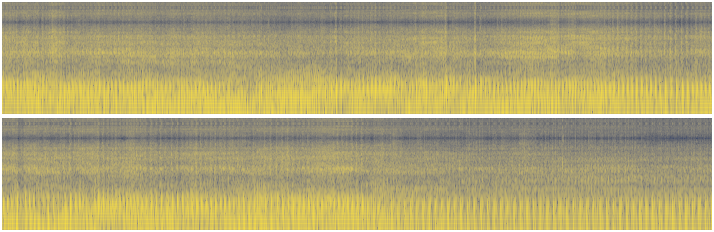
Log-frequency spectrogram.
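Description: A dirt bike engine revs hard and close, rising and falling in pitch.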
